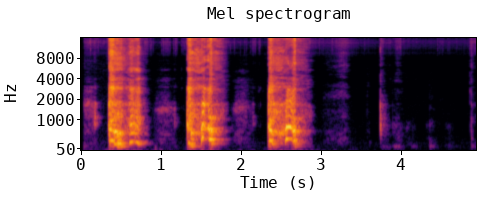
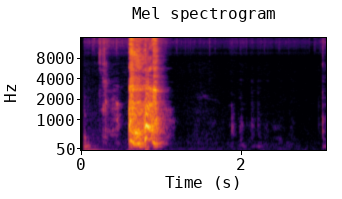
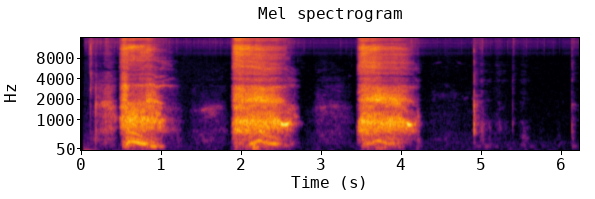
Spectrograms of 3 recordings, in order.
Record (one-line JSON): {"three_cough_length": "4.9 s", "three_cough_amplitude": 32768, "three_cough_signal_mean_std_ratio": 0.38, "cough_length": "3.1 s", "cough_amplitude": 32768, "cough_signal_mean_std_ratio": 0.29, "exhalation_length": "6.2 s", "exhalation_amplitude": 32768, "exhalation_signal_mean_std_ratio": 0.5, "survey_phase": "alpha (2021-03-01 to 2021-08-12)", "age": "65+", "gender": "Female", "wearing_mask": "No", "symptom_none": true, "smoker_status": "Never smoked", "respiratory_condition_asthma": false, "respiratory_condition_other": false, "recruitment_source": "REACT", "submission_delay": "2 days", "covid_test_result": "Negative", "covid_test_method": "RT-qPCR"}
